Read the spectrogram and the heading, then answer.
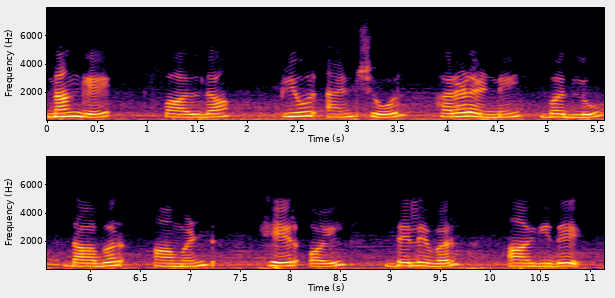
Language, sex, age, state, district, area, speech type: Kannada, female, 18-30, Karnataka, Bidar, urban, read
